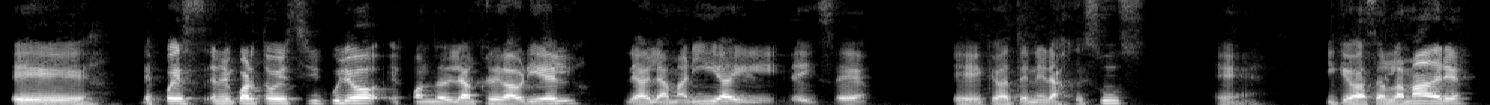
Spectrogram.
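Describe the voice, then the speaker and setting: A woman's voice: low voice, fairly even intonation, moderate pace, clear, resonant tone. A young woman with a Rioplatense Spanish accent, giving a casual, conversational sermon full of fillers and asides. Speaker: youth preacher.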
